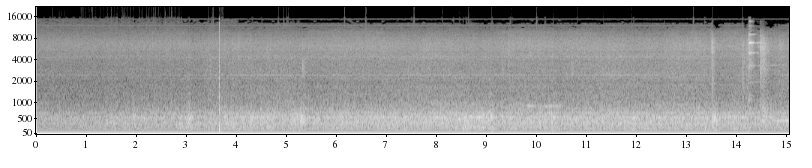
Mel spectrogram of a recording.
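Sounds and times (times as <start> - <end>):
train running noise: 3.0 - 15.0.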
